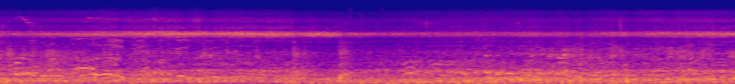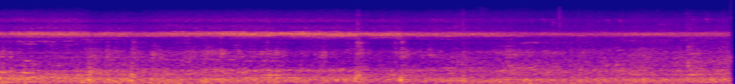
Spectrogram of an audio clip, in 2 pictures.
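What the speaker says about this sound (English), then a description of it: "And here is a tram." A tram in Berlin rolls past close by, with rumbling wheels, faint clicking over rail joints and a sustained high squeal from the wheels, while a voice talks over it.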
